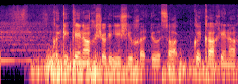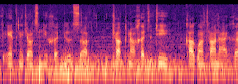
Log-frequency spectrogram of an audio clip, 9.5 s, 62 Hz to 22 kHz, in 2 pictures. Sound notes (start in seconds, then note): 0.7 speaking in native language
